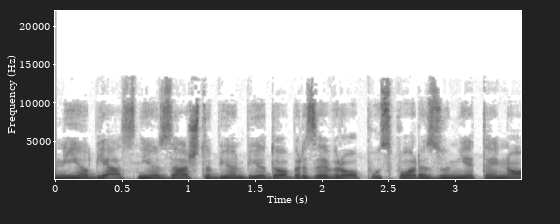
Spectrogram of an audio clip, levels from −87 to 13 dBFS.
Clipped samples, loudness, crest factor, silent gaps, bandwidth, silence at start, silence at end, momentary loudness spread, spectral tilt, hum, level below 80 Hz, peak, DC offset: under 0.1%; -17 LUFS; 10 dB; none; 13.5 kHz; 0 s; 0 s; 3 LU; -6.5 dB/octave; none; -52 dBFS; -6 dBFS; under 0.1%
